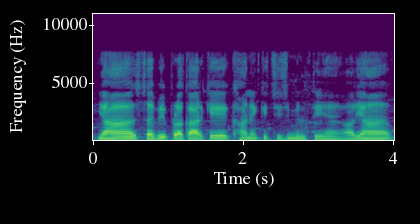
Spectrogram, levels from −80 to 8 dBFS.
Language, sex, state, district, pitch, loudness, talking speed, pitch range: Hindi, male, Chhattisgarh, Raipur, 140 Hz, -15 LUFS, 165 wpm, 130-145 Hz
